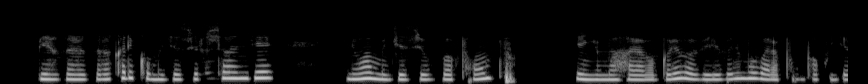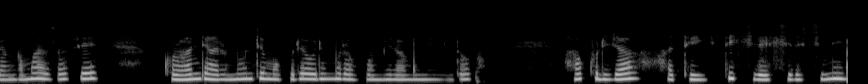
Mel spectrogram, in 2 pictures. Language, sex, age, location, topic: Kinyarwanda, female, 25-35, Kigali, health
